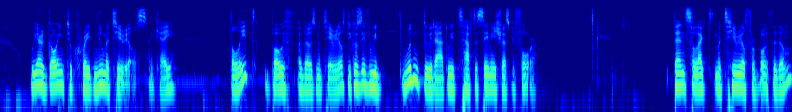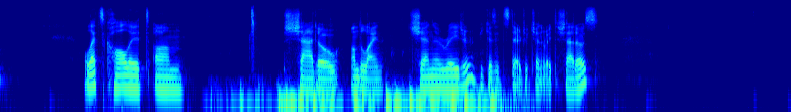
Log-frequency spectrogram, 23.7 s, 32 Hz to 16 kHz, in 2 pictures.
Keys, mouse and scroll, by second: 2.8 click, 3.7 right click, 4.9 right click, 5.9 right click, 7.3 click, 8.7 click, 9.5 right click, 10.3 click, 12.6 right click, 13.4 click, 20.5 right click, 21.6 click.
